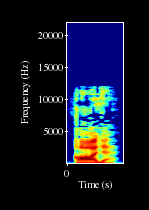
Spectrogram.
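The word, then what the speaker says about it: قال: First one here is qala. Notice the elongation of the A sound. Qala, not qala, qala. So we have the fatha on the qaf followed by the alif.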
